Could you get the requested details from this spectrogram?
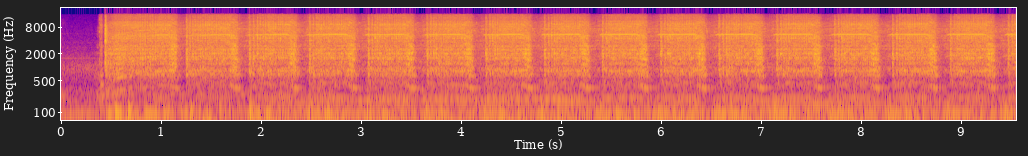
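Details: Starter cranking during a compression test on a Toyota 5VZ-FE 3.4L V6, ignition and fuel disabled, plugs removed, throttle held wide open; even cranking about 1.5 pulses a second with no stumbles; cylinder 5 reading about 190; compression healthy.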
